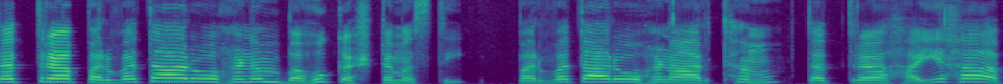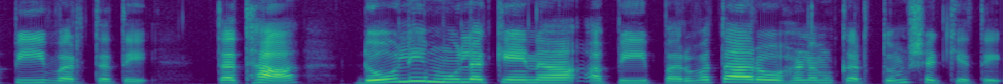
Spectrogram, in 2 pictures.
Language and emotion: Sanskrit, neutral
